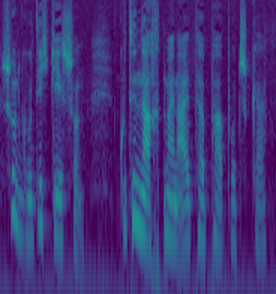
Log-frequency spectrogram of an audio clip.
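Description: An actress in a German radio play, playing a cheeky, affectionate young landowner's daughter with a pert, teasing manner. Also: female voice, sits low, a little slow.

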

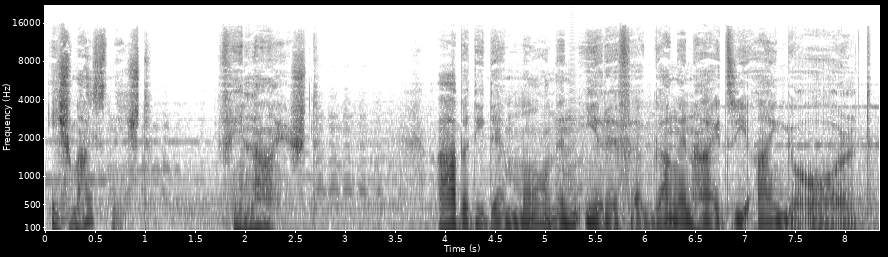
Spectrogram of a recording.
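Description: An actor playing an evasive male interpreter from overseas, speaking halting, broken German with a foreign accent. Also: sits low, over music. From Portuguese Timor. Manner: halting, broken grammar, hesitant.

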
